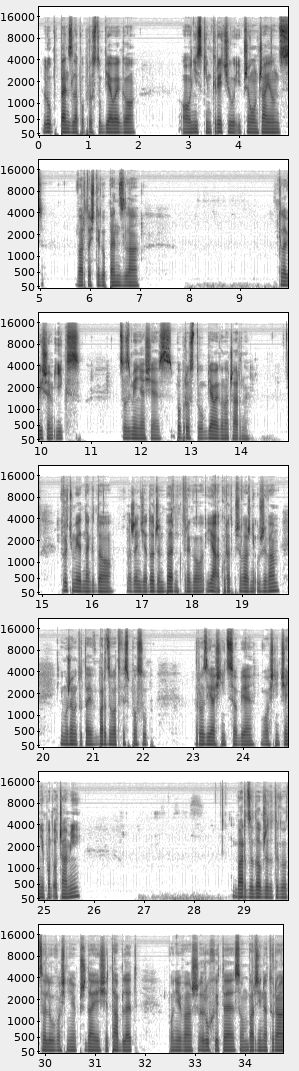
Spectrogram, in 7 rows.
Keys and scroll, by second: 5.4 b, 9.3 x, 14.9 o, 17.5 space, 23.9 space.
